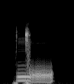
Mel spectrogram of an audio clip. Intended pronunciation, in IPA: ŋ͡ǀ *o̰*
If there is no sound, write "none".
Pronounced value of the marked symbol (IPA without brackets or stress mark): o̰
